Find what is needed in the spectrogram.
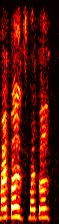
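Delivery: high-pitched, screaming cry. Retelling the movie ending as the bugs fall: Oogie Boogie screaming. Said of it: "And he starts screaming".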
